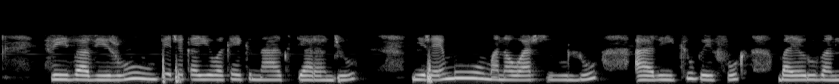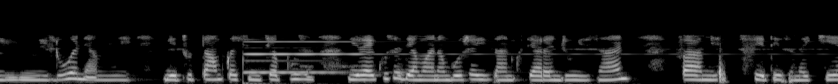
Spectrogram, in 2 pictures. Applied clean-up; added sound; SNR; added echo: classical method log-MMSE.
